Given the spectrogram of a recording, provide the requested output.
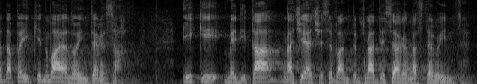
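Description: An older man, a pastor from the of Romania, preaching and telling stories, his voice swinging from loud to hushed. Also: mid-range voice, vocal fry, slightly rough. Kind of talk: sermon. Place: large church hall. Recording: church hall reverb.

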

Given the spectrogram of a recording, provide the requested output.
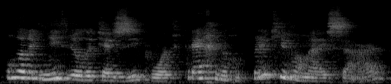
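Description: A woman's voice: mid-range voice, very animated, normal speed, dark tone, slight background noise. A woman voicing a friendly male doctor who jokes playfully with a small child in a storybook reading. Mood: kind, teasing. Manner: playful, teasing. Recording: very echoey room, voice far from mic.

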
